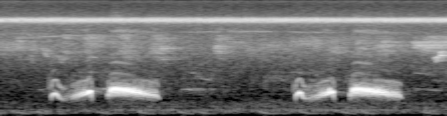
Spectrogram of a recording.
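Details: Spotted dove (tekukur), recorded as playback therapy meant to make a caged dove answer: two cooing phrases, each a short rising double note then a long, level, throaty coo, about two and a half seconds apart, with faint high chirps behind.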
